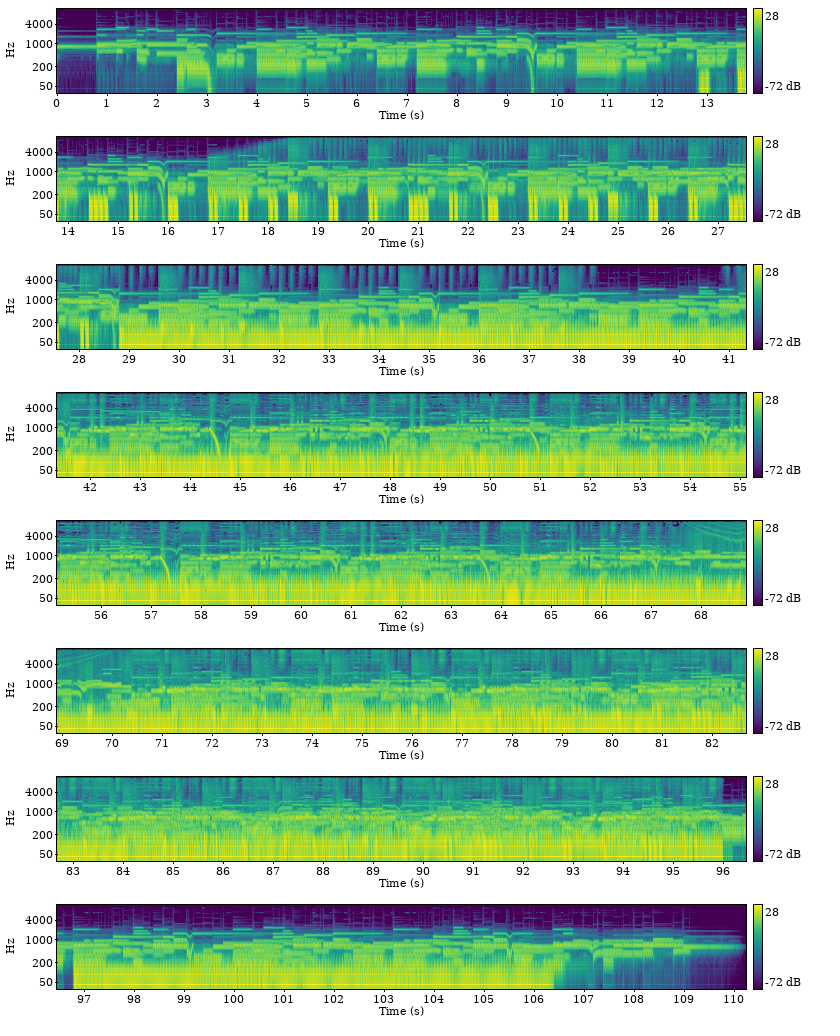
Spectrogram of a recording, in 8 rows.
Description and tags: OHC 456 - Experimental
Experimental Synth Beat Glitch Synthesizer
